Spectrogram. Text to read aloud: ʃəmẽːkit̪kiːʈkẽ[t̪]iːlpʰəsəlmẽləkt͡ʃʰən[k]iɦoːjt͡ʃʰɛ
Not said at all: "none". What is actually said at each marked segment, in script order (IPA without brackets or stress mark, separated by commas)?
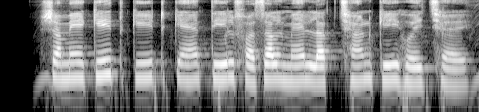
t̪, k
